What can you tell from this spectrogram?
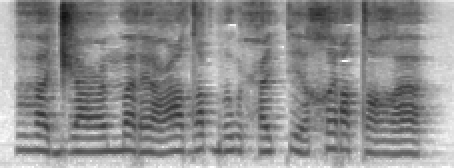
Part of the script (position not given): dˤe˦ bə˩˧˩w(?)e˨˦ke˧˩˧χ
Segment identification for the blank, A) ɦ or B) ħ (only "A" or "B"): B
